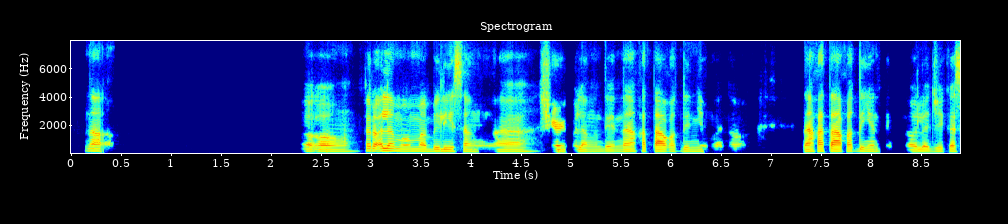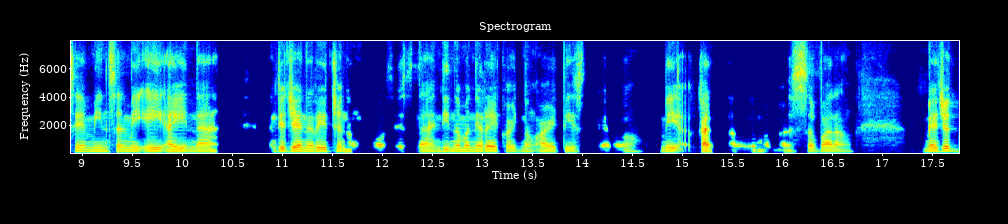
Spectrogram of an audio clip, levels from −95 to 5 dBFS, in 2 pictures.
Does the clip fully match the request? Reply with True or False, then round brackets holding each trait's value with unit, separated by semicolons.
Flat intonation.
True (2.1 semitones)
